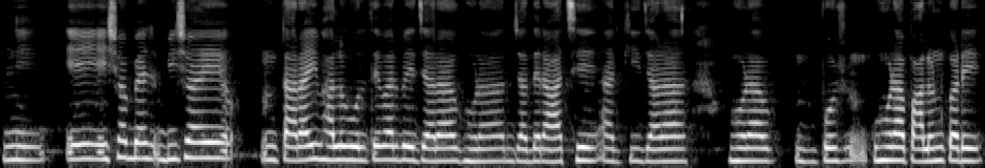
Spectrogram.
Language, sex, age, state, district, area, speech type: Bengali, female, 18-30, West Bengal, Dakshin Dinajpur, urban, spontaneous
